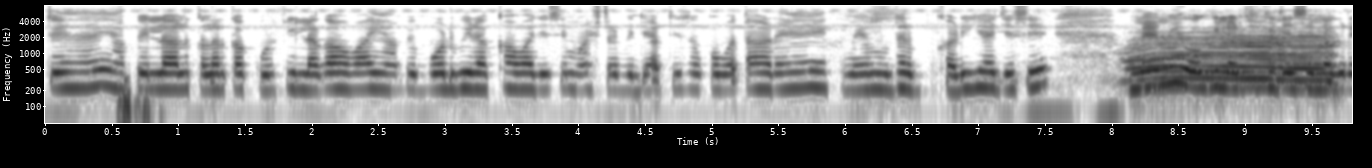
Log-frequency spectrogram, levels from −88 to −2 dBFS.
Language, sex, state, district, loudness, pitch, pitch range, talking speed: Hindi, female, Bihar, Purnia, -25 LUFS, 215 Hz, 205-220 Hz, 250 wpm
